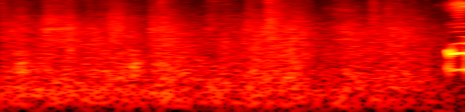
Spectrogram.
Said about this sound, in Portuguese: Muito bem, nós neste momento nós estamos a ir de elétrico para onde? Sim, para a Estrela.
